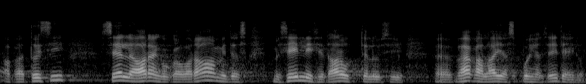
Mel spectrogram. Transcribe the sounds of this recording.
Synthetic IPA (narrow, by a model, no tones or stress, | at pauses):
ɑɡ̥ɑt̪ɤsʲi | se̞lːeɑɾe̞ŋɡ̥ukɑvɑɾɑːmid̪̥e̞smese̞lʲːise̞jd̪ɑɾut̪ːˑe̞lusʲi | væɡ̥ɑlɑjːɑspɤɦjɑse̞jt̪ejnud̪̥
